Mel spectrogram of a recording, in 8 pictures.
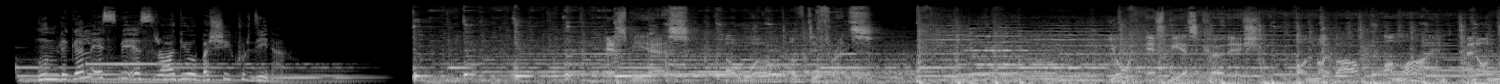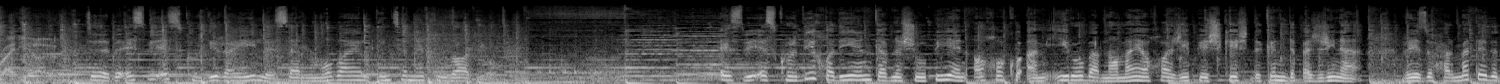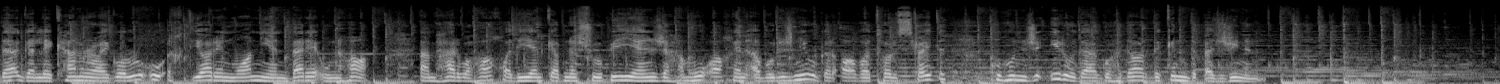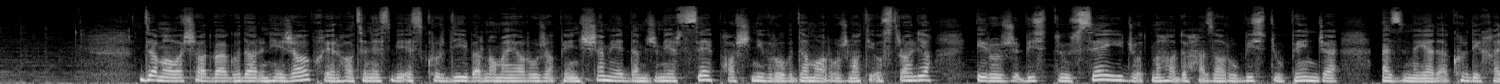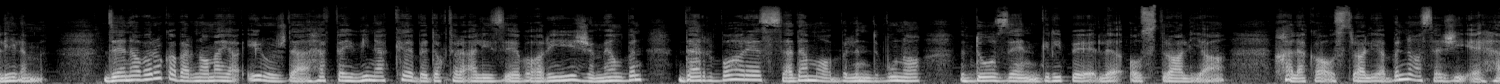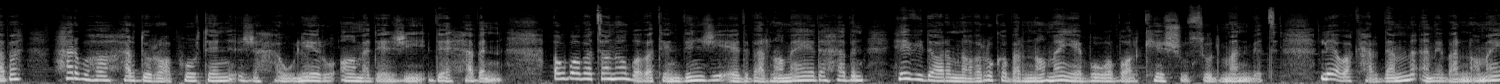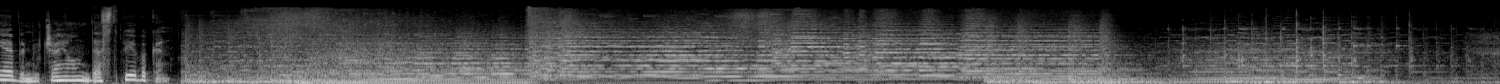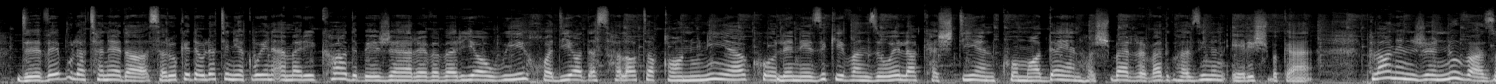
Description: Nûçe, herdu raportên ji Hewlêr û Amedê têde hene.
